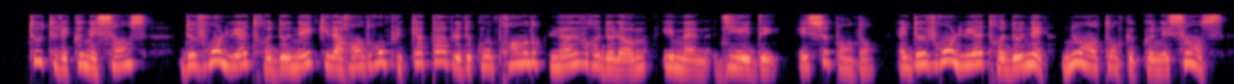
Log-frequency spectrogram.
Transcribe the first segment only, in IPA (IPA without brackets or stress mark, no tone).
t̪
